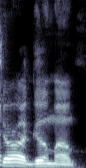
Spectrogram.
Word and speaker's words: Jorogumo: By the way, it's Uh, Jorogumo. Jurigame, If you're not gonna call it, if you're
